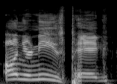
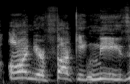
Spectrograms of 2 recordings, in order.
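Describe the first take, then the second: First: Raised-pitch imitation of a commanding dominatrix; mock dominatrix order. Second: Slow, high-pitched imitation of an escalating order; insistent mock dominatrix. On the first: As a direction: give a brisk mock command. Acting out dominatrix's first order. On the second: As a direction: draw out the mock command forcefully. Dominatrix repeats order more forcefully.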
